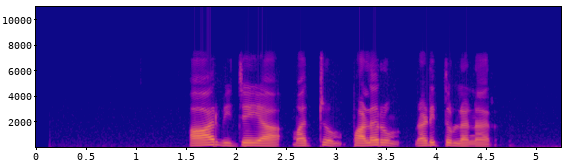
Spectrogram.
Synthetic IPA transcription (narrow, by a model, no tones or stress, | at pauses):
aːɾʋɪd͡ʒɐjaːmɐʈrɯmpɐlɐɾɯmnɐɽɪt̪ːɯɭːɐnɐɾ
